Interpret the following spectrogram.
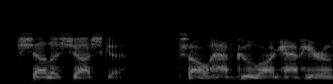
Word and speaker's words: Shalashaska: the name amongst themselves by the time I got to hearing about it pronunciation had wound up as shalashaska so half gulg half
